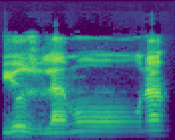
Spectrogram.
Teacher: یہ زو موٹا کریں گے حروف مستعلیہ میں سے، میم واو پیش میں واو مدہ، اس کو کھینچیں گے، یظلمون۔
